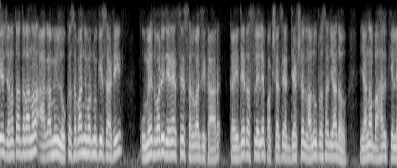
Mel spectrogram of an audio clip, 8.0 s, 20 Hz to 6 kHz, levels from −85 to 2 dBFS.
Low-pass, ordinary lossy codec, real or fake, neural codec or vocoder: 5.4 kHz; Opus, 16 kbps; fake; codec, 16 kHz in and 24 kHz out, 1 kbps, XY-Tokenizer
